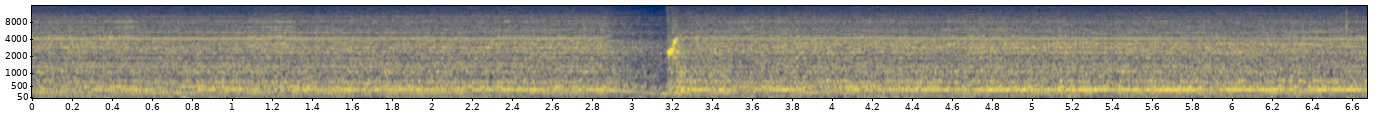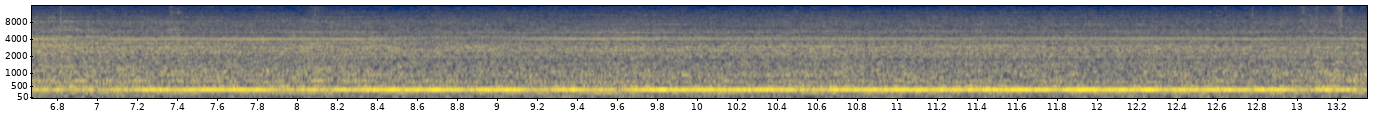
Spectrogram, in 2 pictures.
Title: Pool pump making grinding noise and making weird noises part (2/2)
